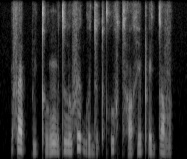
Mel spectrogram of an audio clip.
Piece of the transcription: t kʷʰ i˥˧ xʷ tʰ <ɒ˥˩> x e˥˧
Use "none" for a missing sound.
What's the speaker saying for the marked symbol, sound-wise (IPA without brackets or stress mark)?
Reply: ɒ˩˧˩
